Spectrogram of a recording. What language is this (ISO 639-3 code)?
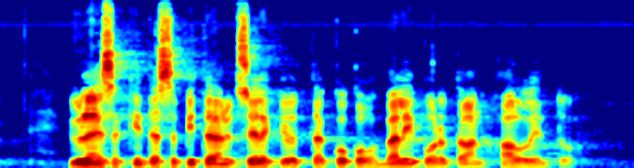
fin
